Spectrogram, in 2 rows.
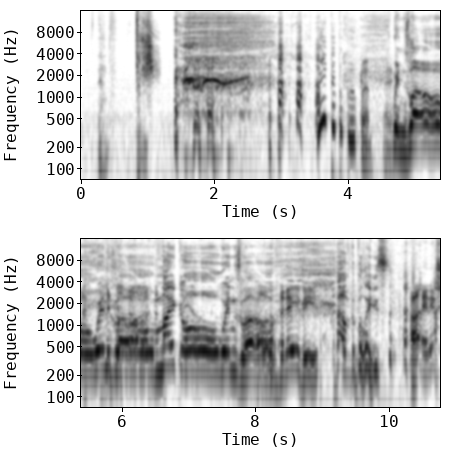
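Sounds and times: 
voice imitating movie punch sounds: 0.3s - 1.2s
laughter: 1.4s - 4.1s, 5.4s - 10.7s
speech: 1.7s - 2.2s, 4.0s - 10.7s.

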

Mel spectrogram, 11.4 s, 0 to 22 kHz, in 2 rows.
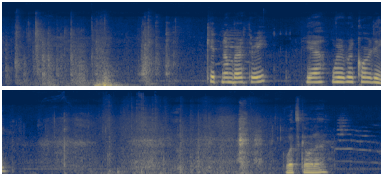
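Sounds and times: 
door being opened: 0.0s - 2.6s
speech: 3.1s - 4.0s, 4.6s - 5.8s, 10.0s - 10.6s.

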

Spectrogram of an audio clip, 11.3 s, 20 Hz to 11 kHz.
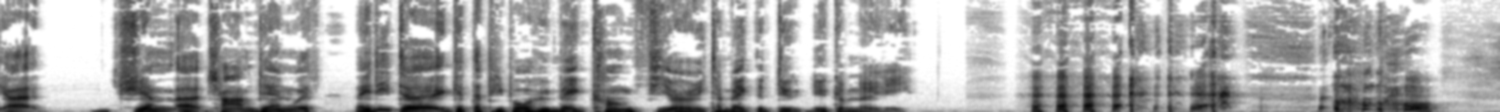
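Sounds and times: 
speech: 0.0s - 6.9s, 7.7s - 9.3s, 9.9s - 10.9s
person laughing: 7.7s - 9.2s
person coughing after laughing: 8.3s - 10.9s.

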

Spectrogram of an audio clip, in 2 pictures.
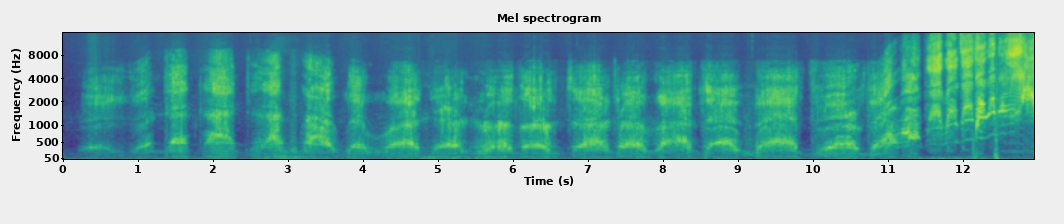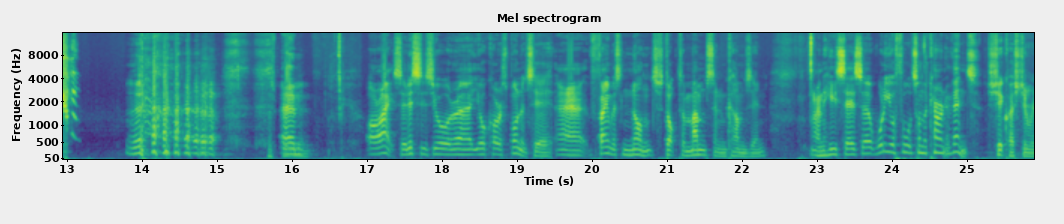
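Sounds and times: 
slowed-down angry yelling of a boss: 0.0s - 13.2s
laughter: 11.5s - 13.2s, 13.8s - 15.1s
speech: 17.4s - 25.8s.

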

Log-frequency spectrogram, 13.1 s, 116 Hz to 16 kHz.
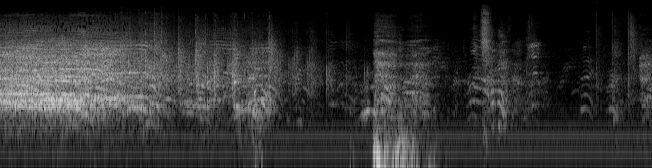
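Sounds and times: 
audience shouting and cheering: 0.0s - 5.6s
audience applauding: 0.0s - 7.4s.

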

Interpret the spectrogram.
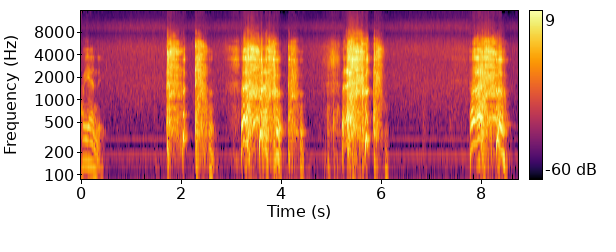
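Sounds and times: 
narrator coughing fit with throat clearing: 1.7s - 6.2s, 7.8s - 8.6s.

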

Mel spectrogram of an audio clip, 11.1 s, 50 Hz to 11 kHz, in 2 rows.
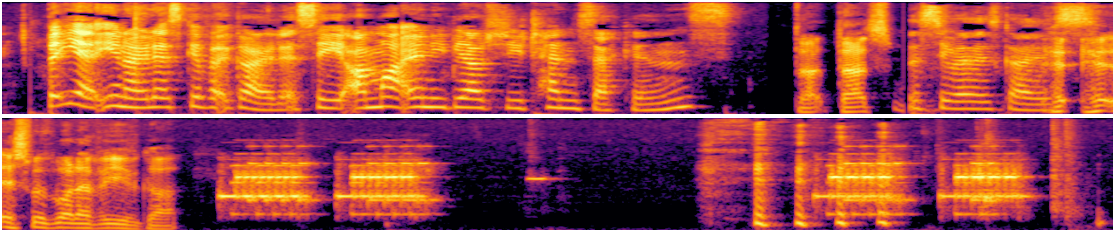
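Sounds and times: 
speech: 0.4s - 6.6s, 9.3s - 10.0s
telephone ringing with trilling warbling tone: 6.6s - 7.8s, 9.6s - 10.8s.

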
